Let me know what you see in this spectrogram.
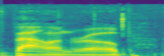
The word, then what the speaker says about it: Ballinrobe: Um, so I was fascinated by your journey out of Ballinrobe. I hope I'm. Am I pronouncing that right? That's right. Yeah.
